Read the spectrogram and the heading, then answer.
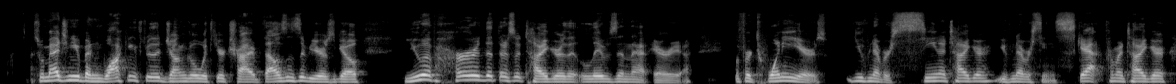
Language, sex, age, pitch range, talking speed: English, male, 30-49, 135-185 Hz, 220 wpm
